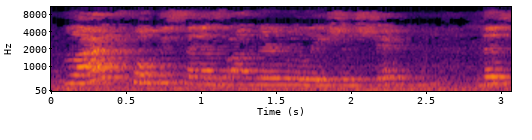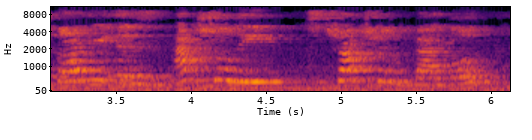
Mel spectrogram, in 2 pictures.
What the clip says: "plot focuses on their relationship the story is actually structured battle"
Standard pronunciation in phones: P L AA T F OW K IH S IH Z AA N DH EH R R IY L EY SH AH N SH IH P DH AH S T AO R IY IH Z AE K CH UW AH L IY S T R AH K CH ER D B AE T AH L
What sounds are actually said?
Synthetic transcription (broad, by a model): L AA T F OW K IH S IH Z AA N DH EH R R IY L EY SH AH N SH IH P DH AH S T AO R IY IH Z AE K CH UW AH L IY S T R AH K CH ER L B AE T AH L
